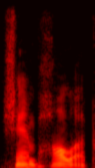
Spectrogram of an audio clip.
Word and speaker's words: Shambhala: recently published by Shambhala Press. That's S-H-A-M-B-H-A-L-A. Did I pronounce that right? – That's right. – Okay. – Right. – And the author is Larry Dossey, M.D., last name D-O-S-S-E-Y.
